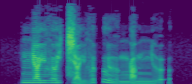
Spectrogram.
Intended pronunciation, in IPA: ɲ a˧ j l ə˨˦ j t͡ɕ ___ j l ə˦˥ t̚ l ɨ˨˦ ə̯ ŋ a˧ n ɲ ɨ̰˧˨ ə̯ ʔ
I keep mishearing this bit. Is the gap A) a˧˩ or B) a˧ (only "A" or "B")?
A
